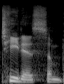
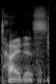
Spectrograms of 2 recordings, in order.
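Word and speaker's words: Tidus: It's pronounced Tetus, but I'm like... Fool, the English language dictates that is pronounced Titus.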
